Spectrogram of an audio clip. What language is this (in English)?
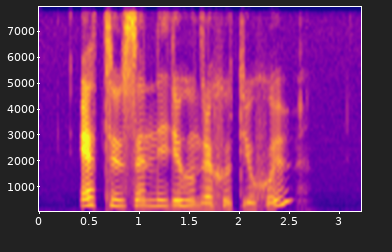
Swedish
